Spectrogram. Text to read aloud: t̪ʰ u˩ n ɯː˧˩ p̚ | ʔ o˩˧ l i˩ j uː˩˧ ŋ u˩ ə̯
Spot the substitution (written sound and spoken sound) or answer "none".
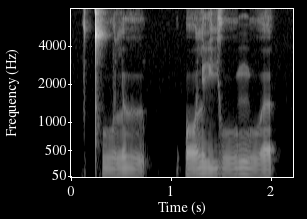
n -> l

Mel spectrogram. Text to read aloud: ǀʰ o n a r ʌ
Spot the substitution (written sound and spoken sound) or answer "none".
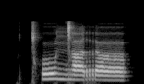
n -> ŋ͡ǀ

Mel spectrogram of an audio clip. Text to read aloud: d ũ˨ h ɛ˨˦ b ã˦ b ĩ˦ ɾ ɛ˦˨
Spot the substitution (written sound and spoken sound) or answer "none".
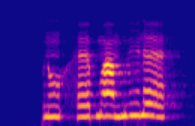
d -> ɾ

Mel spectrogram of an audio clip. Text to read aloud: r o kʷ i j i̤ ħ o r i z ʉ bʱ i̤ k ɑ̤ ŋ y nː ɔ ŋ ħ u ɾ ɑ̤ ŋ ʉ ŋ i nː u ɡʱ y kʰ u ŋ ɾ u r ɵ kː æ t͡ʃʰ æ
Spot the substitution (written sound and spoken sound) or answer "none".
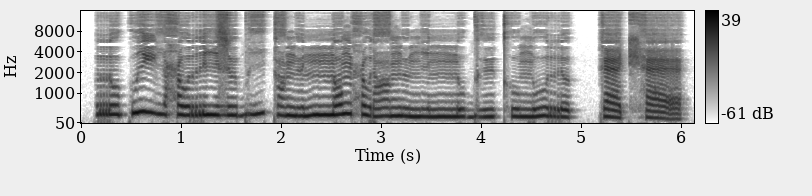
none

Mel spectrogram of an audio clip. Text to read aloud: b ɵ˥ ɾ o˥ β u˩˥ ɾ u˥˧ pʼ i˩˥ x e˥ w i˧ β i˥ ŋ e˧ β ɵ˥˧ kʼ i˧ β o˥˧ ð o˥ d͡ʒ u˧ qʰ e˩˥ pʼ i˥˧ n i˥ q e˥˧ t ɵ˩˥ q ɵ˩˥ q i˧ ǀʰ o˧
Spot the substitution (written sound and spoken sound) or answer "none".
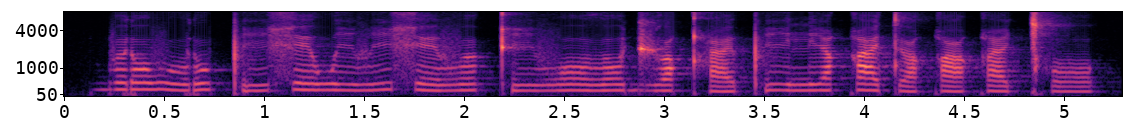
ŋ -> x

